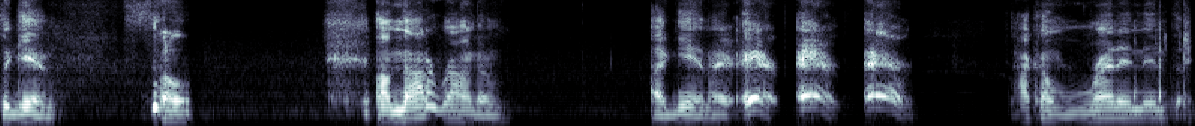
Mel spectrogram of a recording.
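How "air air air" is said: high panicked calling; mock yell of a scared dad, high; yelling a name.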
